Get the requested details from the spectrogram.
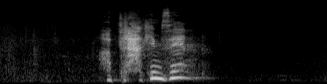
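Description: A young woman speaks tensely.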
